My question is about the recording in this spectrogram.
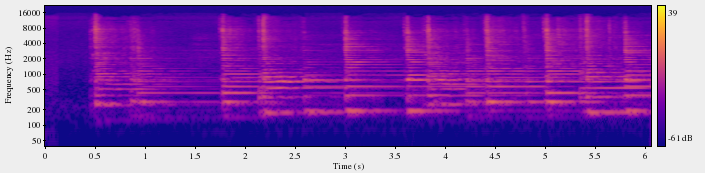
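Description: Solo oud played with a plectrum: a slow melody of single plucked notes that begins about half a second in, after a brief hush.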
